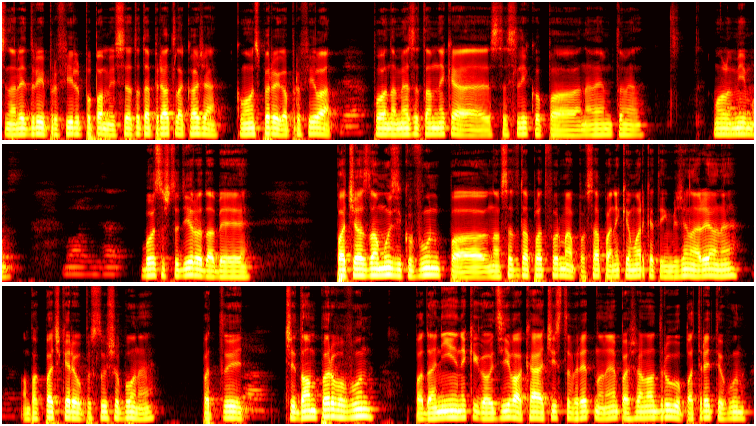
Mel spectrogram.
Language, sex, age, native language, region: Slovenian, male, 18-29, Slovenian, Drava region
